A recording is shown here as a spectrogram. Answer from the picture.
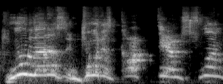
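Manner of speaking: a fed-up parent yelling at pool staff to let them swim; retold angry shout. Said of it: "I was all mad".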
